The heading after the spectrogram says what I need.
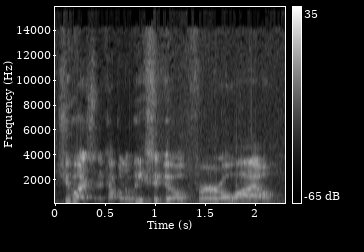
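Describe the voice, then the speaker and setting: A man's voice: mid-range voice, huge pitch swings, fast talker, vocal fry. A middle-aged man chatting casually and bluntly, answering viewer comments from his bedroom. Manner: rambling, blunt, profane asides. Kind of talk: casual comment-response chat. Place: bedroom at night, indoors. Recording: distant mic with faint room noise.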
